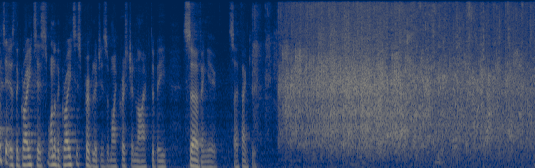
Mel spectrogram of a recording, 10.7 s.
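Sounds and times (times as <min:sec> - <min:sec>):
speech: 0:00.0 - 0:05.7
audience clapping: 0:05.2 - 0:10.6.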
